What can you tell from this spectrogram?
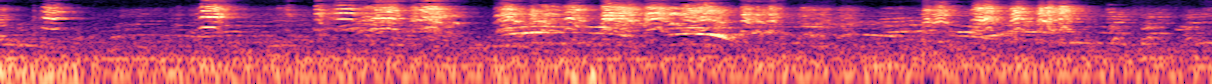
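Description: Parrots screeching, several overlapping calls in bursts about once a second, some sliding up and back down in pitch.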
